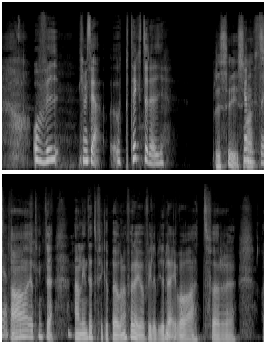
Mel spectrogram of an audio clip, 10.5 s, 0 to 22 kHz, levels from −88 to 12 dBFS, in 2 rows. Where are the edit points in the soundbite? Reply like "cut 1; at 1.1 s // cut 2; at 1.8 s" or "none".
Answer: cut 1; at 4.8 s // cut 2; at 7.1 s // cut 3; at 8.5 s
